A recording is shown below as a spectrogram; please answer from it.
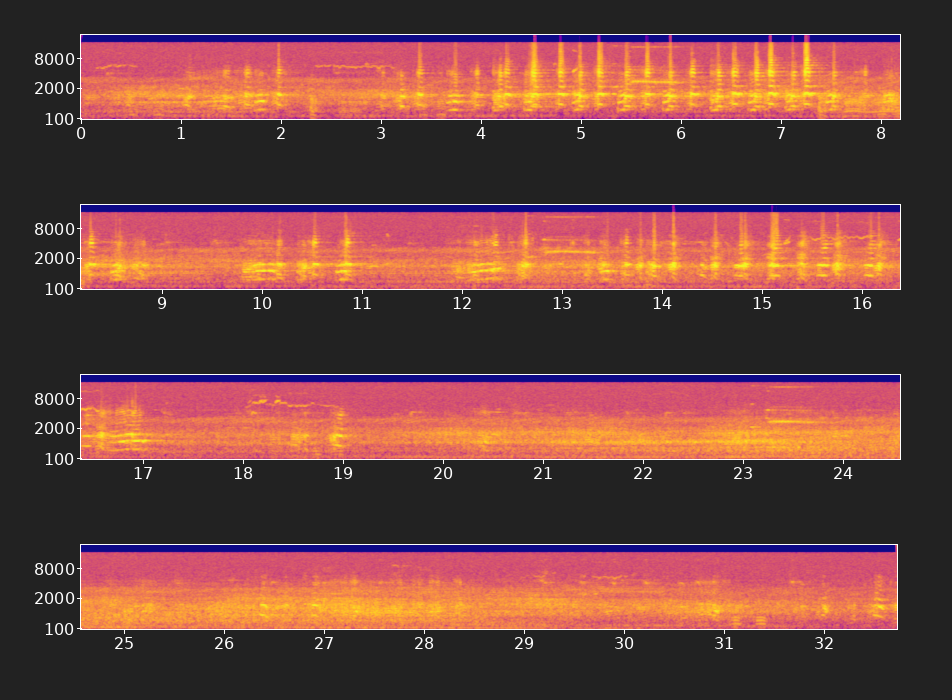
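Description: Canada geese honking in a rapid, loud series of short calls for the first sixteen seconds or so. The calling then gives way to a steadier, softer sound.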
